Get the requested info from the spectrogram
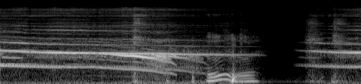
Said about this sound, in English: This one is our disco echo. Oh, disco. Yeah, disco, our disco eagle. Eagle.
